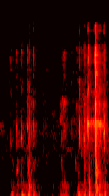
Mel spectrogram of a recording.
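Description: Computer keyboard typing: a run of several separate keystrokes.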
